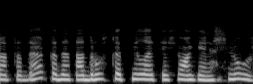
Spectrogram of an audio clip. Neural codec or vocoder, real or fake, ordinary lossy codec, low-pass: none; real; MP3, 96 kbps; 9.9 kHz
